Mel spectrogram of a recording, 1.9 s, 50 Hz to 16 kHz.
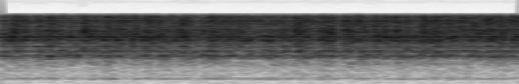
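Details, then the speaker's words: Lionel plastic-case Scout motor in #1110 2-4-2 locomotive, direct-wired, at about half throttle (7-8 volts): harsh steady high-pitched whir, loud even at slow speed, from the jam-prone reversing unit. "so it will go on these slower uh speeds but you hear how loud it is even at these slow sp"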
